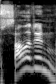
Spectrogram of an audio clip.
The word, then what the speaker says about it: Saladin: But it's like everyone I feel like every time I've heard it pronounced it's always Saladine.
